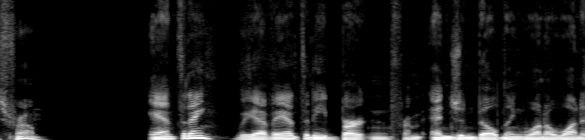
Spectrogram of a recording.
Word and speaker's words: Berton: Anthony, we have Anthony Burton from Engine Building 101. Is it Berton? Is that how you say it? Yep, that's it.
